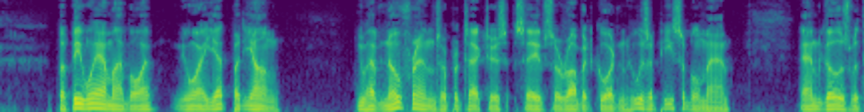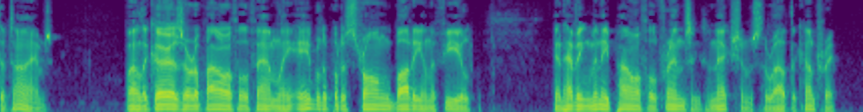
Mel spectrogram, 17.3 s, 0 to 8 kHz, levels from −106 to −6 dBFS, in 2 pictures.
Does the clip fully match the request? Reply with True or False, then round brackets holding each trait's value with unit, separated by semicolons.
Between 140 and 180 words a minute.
False (190 wpm)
